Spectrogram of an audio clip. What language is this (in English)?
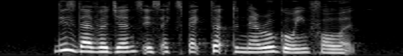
English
